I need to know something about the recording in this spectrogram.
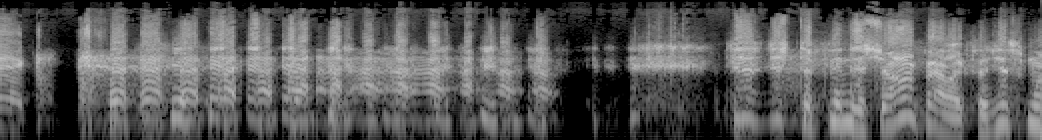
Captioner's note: both laughing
